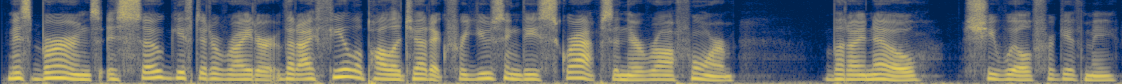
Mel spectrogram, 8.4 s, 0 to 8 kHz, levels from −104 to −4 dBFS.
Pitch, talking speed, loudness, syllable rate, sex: 175 Hz, 185 wpm, -18 LUFS, 4.9 syllables/s, female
